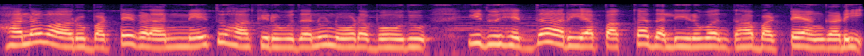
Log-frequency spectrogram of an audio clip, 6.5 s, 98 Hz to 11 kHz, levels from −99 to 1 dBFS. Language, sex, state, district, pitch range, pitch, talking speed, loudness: Kannada, female, Karnataka, Chamarajanagar, 210-255 Hz, 220 Hz, 85 wpm, -13 LUFS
